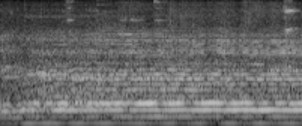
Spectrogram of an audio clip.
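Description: A male singer chanting sholawat into a microphone, holding one long steady note.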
